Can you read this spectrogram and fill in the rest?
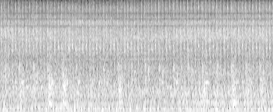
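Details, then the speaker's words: Car after refitting an engine mount with a longer bolt and nut: loud rough engine with irregular heavy knocks about every half second; knocking noise, cause not yet found. "A co to tak wali w tym aucie jeszcze dalej to sztuka"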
